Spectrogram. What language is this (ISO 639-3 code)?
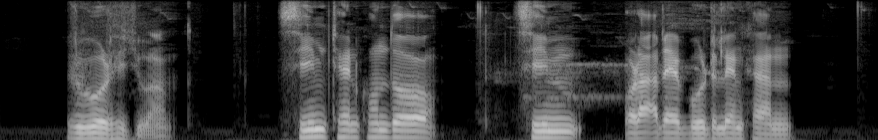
sat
